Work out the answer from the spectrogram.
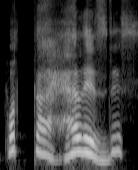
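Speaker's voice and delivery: high-pitched, incredulous reaction; baffled disbelief. Acted. Reader reacting to that statement, baffled disbelief. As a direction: act out being appalled and baffled.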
